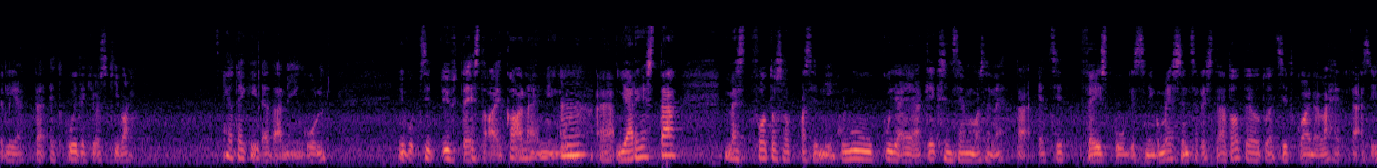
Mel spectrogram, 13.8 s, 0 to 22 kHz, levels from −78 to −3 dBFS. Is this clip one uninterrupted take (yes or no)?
no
